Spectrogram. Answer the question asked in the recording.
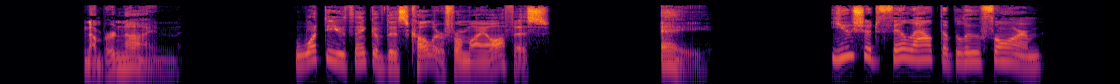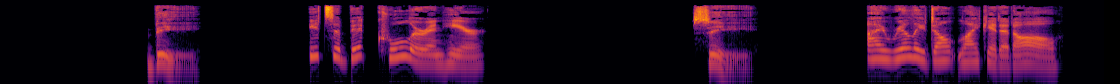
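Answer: C: I really don't like it at all.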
